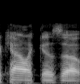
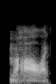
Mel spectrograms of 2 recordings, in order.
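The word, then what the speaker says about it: Michalek: Connor, for those of you who might not know, Connor McCallick was an 8-year-old boy who was diagnosed with, unfortunately, a pediatric brain tumor. And he brain passed. Cancer. I believe it's pronounced Mahalik. Mahalik, thank you, Mahalik.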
